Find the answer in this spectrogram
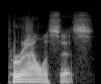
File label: "paralysis", American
